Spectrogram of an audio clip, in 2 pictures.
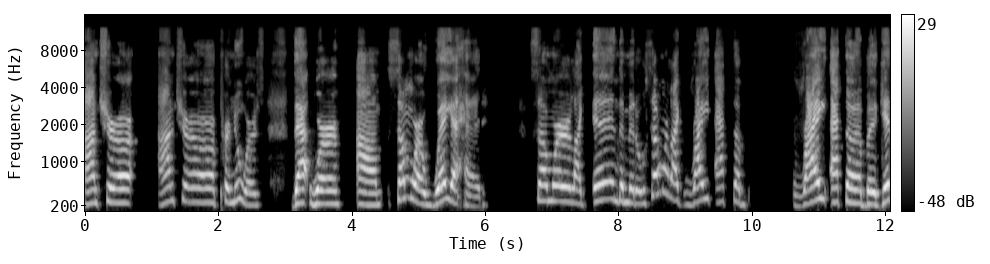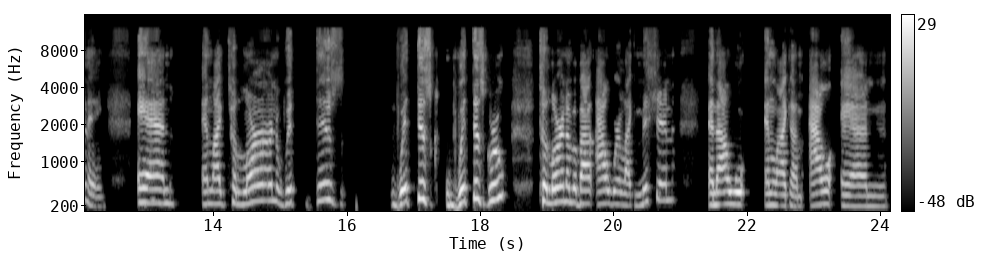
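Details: Stuttering in an adult woman who identifies as a stutterer and stuttered a lot as a child; she also reports a traumatic brain injury from a 2012 accident. This stretch has word and part-word repetitions.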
